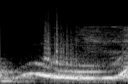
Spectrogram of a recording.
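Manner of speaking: a happy cheer of joy; bright little woo of delight. Retold or imitated. Reacting to her own music.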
